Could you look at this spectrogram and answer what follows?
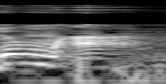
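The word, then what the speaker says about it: جمعة: বলেন নাই জুমতি বলেছেন শব্দটার আরবি উচ্চারণ হলো জুম উর্দু ফার্সি বাংলা ভাষায় বলা হয় জুম্মা এই জুম্মার বার বা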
